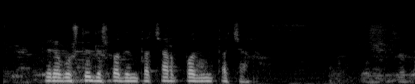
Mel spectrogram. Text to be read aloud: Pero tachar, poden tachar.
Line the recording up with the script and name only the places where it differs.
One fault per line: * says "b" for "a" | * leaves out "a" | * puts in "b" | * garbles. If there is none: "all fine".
* puts in "vostedes poden"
